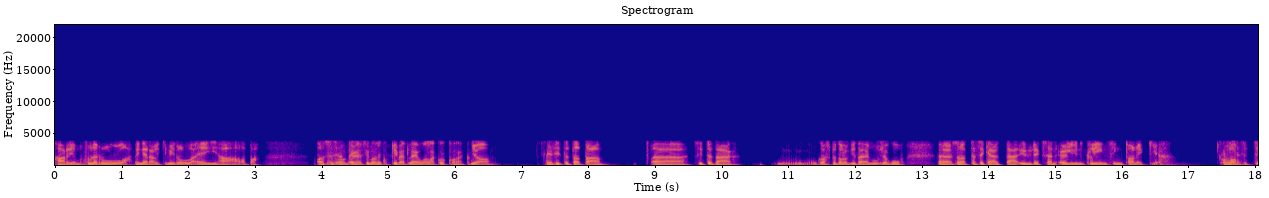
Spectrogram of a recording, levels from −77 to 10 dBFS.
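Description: Throughout, the speech carries G.729 codec damage, plainly audible as rough, buzzy, synthetic timbre, consistent with 8 kbit/s model-based coding; a spectrogram shows everything above 3.8 kHz cut off.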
